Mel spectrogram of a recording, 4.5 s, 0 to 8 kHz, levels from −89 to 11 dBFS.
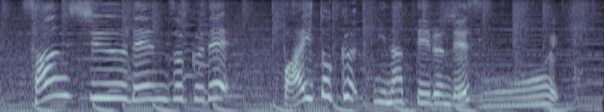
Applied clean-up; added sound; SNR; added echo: none; none; none; none.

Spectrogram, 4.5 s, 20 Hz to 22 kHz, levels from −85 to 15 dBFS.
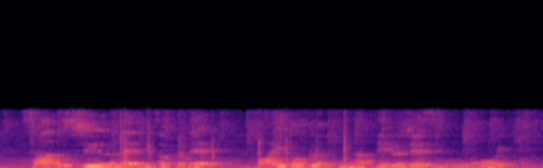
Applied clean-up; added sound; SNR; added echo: none; Run; 19 dB; reverberation time 0.6 s.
